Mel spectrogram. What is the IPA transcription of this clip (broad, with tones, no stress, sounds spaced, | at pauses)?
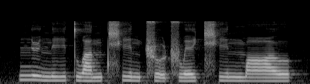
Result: n̪ y˥˨ n̪ i˨˦ t̪ w a˨˦ n t͡ɕʰ i˥˨ n ʈ͡ʂ ṵ˨˩ ʈ͡ʂ w e˦ ɪ̯ t͡ɕʰ i˦ n m ɑ˦ ʊ̯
